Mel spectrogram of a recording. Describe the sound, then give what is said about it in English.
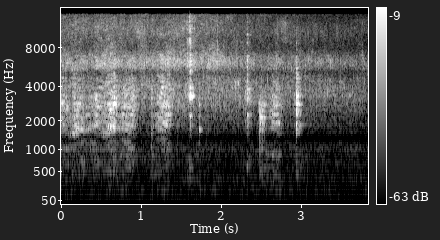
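Ginger fries in hot oil with a soft, quiet sizzle, broken by a few sharp crackles and pops that stand out above the low, steady hiss. “I like to start off with a bit of ginger. I still give the oil a little perfume, a little flavor.”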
